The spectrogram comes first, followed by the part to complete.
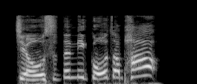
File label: dianpao, changsha man; mahjong xianlai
